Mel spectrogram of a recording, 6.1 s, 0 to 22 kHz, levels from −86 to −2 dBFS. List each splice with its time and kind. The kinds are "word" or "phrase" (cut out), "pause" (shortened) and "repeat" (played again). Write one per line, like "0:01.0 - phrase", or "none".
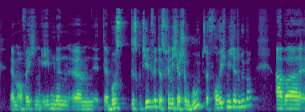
none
